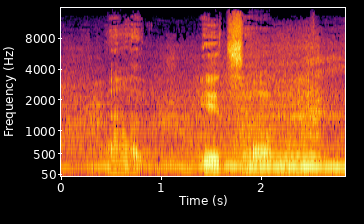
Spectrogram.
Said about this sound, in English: This is the Sports Car Championship Series practice number one. These are the cars I love to hear. This is such a pleasure.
